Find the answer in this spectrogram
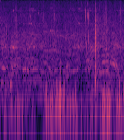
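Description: Voices of people talking in the background, with a few low thumps about a second in and again near the end, and a sharp click near the end.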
